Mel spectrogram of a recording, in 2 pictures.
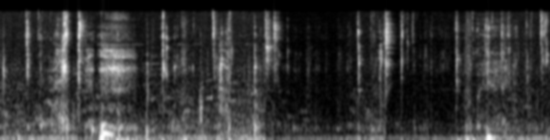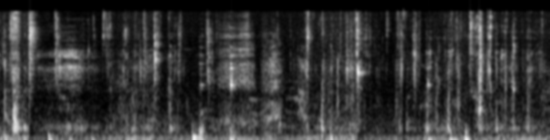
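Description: Close-miked chewing and wet mouth smacks of someone eating fufu with ogbono and ewedu soup, with frequent sharp clicks and the odd clink of dish or utensil. It eases off for a couple of seconds about four seconds in.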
